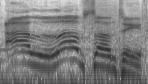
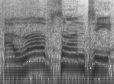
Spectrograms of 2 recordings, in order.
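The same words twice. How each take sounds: First: I love sun tea said higher and slow, love stretched; drawn-out dreamy version. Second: Said in the usual way. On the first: Shown as a demonstration. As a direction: savour every word of I love sun tea.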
